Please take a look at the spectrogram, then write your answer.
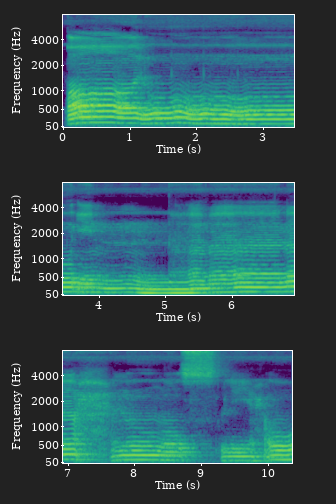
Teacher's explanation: Qalu, lunya panjang 4 harokat ya.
